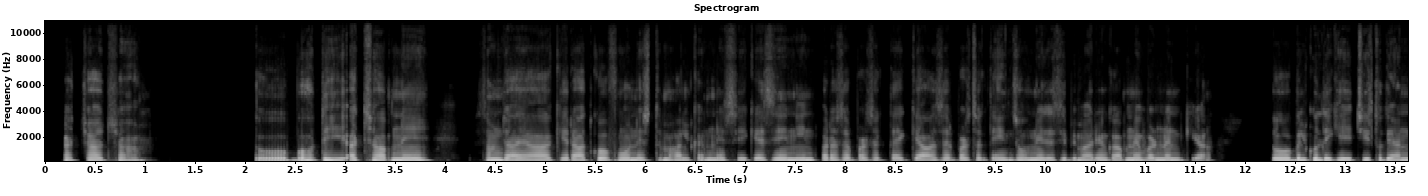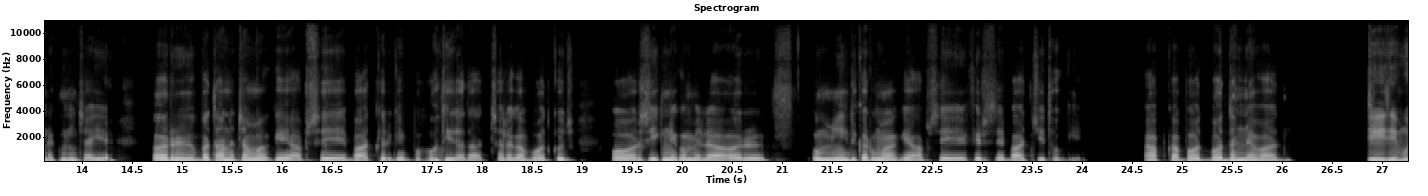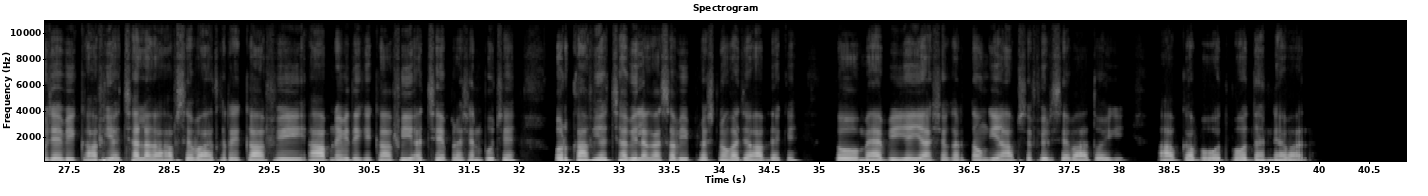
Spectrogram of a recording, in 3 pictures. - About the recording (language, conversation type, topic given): Hindi, podcast, रात को फोन इस्तेमाल करने का आपकी नींद पर क्या असर होता है?
- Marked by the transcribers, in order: sniff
